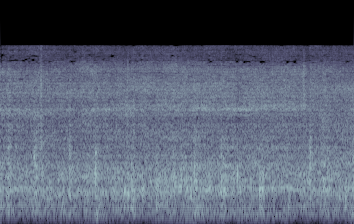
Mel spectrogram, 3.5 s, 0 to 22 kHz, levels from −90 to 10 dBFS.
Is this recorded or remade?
remade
